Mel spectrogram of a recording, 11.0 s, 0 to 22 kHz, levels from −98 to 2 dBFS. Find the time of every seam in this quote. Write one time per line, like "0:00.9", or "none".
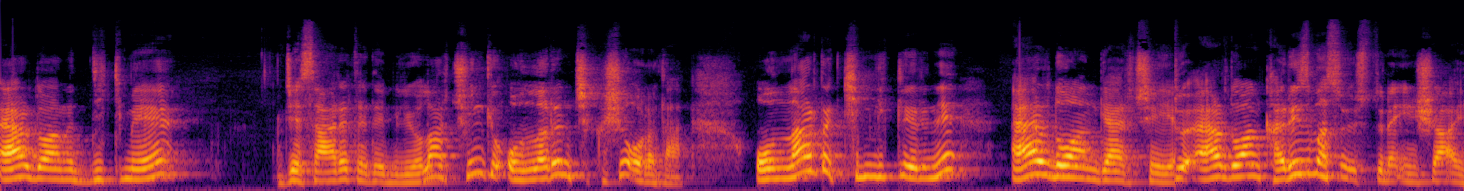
0:08.8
